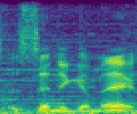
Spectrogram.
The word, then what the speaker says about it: Zenigame: Like, Squirtle's Japanese name is Zenigame, and I usually think it was Zenigame, but then I heard it pronounced, it's Zenigame, so it's like, well, I guess I've been saying it wrong my entire life.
